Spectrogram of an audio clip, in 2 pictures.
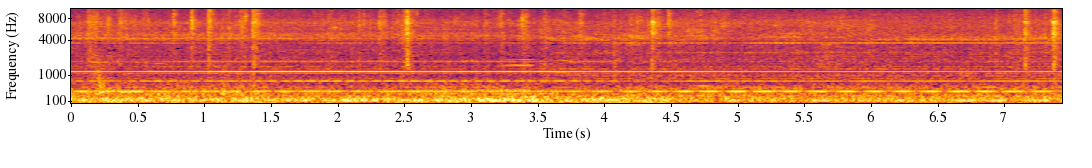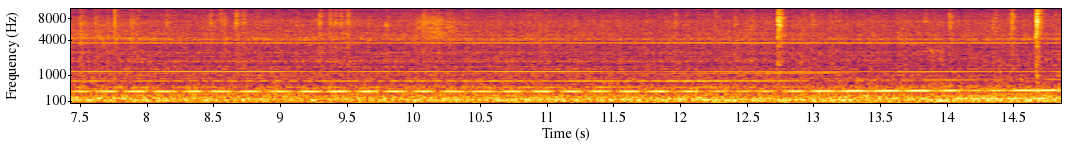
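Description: Jet engines hum and whine steadily from inside an airliner cabin.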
